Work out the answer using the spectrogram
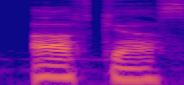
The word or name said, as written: aaf kaas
